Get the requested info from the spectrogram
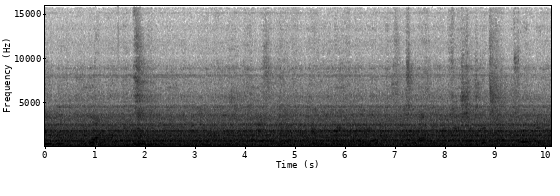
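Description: Steady gym room noise, a constant rumble and hiss with faint, indistinct voices, and a light knock about two seconds in.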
